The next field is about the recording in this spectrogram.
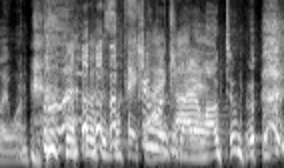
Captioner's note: both laughing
